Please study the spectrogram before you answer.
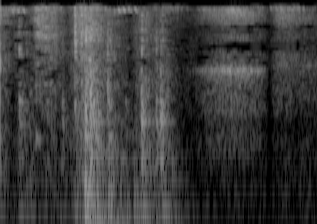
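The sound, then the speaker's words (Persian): A door closes with one dull, muffled thud early on, followed by faint rustling and handling noise as it settles. “در رو هم ببند.”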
